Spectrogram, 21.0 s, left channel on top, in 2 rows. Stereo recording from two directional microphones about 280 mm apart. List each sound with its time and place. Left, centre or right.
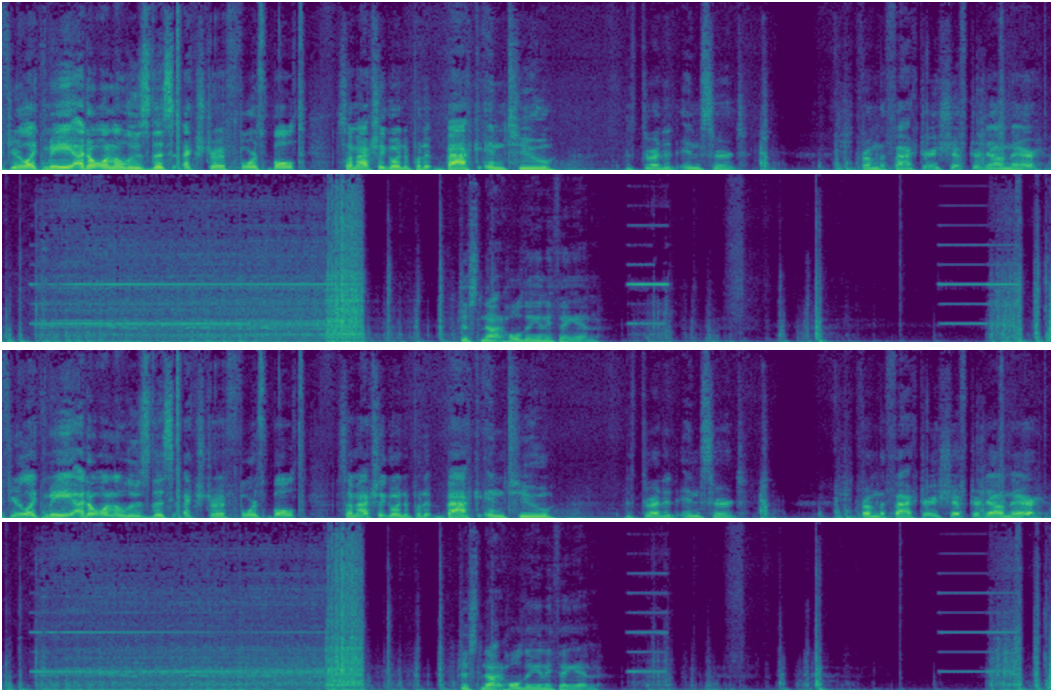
0.1 s speech: left
6.4 s speech: centre
15.0 s speech: centre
